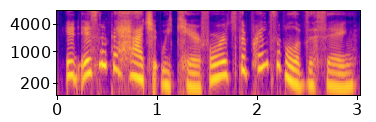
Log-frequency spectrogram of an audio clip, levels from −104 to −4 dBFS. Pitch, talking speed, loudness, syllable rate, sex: 255 Hz, 255 wpm, -17 LUFS, 5.6 syllables/s, female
